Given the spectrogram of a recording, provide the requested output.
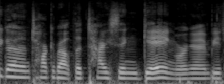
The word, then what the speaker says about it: Tison: We're actually going to talk about the Tison gang. We're going to be talking about multiple people. Whoa. It's Tison, Tison, not Ty.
